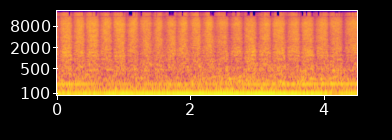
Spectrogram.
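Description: A scratchy Brillo-like pad scrubs painted wall trim in quick, regular back-and-forth strokes, a close rasping rhythm over a low steady hum.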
